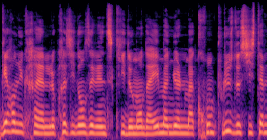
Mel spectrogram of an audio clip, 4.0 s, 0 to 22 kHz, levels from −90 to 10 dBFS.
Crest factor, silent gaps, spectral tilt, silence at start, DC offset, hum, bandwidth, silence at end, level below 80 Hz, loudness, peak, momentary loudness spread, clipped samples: 12 dB; none; -4 dB/octave; 0 s; under 0.1%; none; 19 kHz; 0 s; -52 dBFS; -15 LUFS; -2 dBFS; 4 LU; under 0.1%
